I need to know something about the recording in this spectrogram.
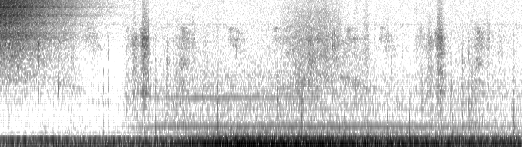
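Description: Low rumbling drone of a film score, swelling from about three seconds in and then easing off, with faint regular ticks over it.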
